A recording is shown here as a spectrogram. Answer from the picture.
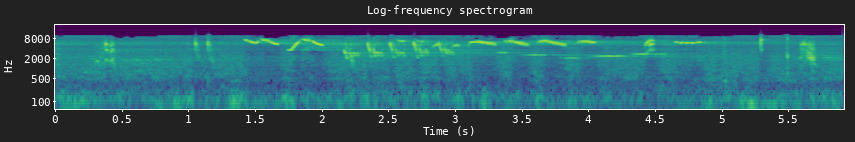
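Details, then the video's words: Male mountain flycatcher (Cyornis) singing: after a few isolated high notes, a fast run of sharp, high whistled downslurs and chirps, then a series of short looping whistles, with faint low background noise. "Suara Kicau Tledekan Gunung Jantan"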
